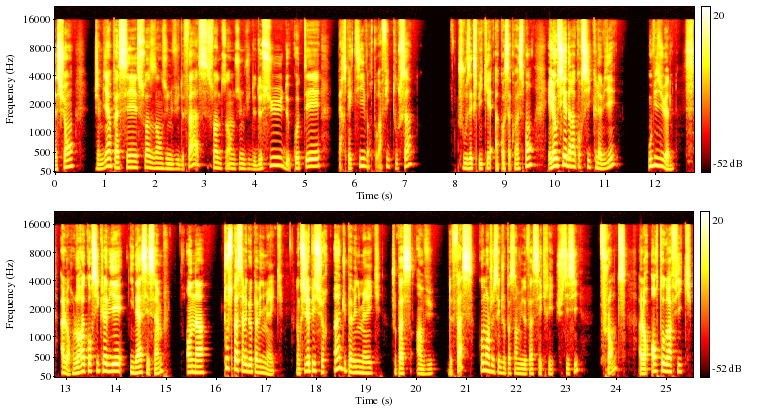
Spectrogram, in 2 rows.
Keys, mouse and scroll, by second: 13.7-14.2 middle drag, 18.4 KP_1.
